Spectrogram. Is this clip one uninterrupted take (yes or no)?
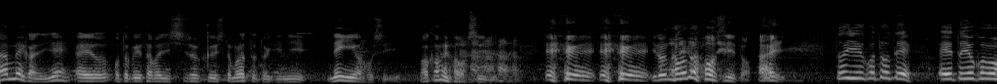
no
